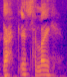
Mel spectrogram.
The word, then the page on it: dah-k'islay: hupa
